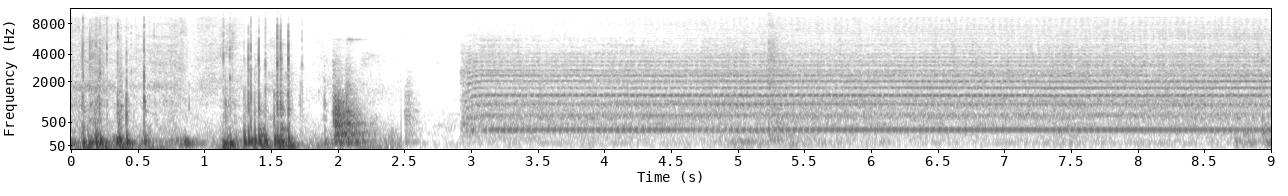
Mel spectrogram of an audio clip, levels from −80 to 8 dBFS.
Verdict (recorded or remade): recorded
